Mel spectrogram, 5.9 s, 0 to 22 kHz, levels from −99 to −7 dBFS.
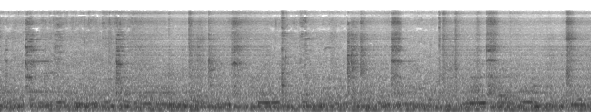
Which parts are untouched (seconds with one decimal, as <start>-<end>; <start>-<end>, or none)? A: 0.0-1.3; 2.7-3.5; 4.0-4.4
